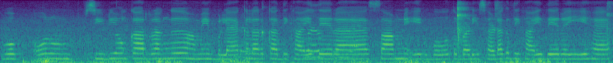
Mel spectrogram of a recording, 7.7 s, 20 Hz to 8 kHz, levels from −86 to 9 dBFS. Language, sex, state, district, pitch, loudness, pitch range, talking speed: Hindi, female, Punjab, Fazilka, 225 Hz, -17 LUFS, 220-230 Hz, 165 wpm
